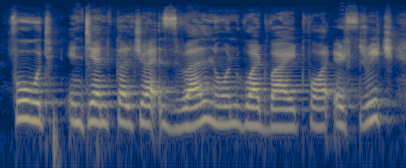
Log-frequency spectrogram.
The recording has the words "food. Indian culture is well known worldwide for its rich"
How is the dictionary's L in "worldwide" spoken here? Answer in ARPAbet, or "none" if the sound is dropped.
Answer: none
